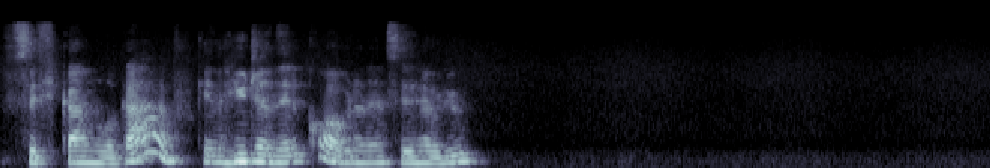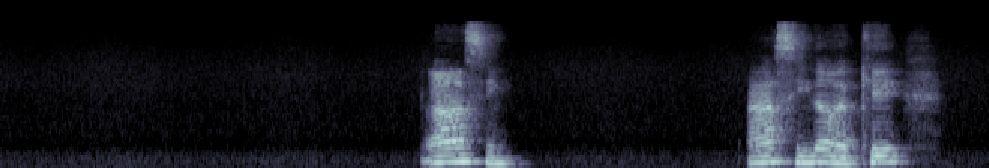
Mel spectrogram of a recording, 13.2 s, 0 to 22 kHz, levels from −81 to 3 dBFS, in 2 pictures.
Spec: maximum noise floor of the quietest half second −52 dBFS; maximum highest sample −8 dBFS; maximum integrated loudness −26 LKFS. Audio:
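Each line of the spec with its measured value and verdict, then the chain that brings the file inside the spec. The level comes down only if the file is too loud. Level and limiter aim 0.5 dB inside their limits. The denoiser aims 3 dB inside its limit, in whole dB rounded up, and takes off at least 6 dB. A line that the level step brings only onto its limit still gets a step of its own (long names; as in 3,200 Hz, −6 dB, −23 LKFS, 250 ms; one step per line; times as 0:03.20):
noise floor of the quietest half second −62 dBFS: in spec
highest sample −4.0 dBFS: out of spec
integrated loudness −20.0 LKFS: out of spec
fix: level −6.5 dB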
